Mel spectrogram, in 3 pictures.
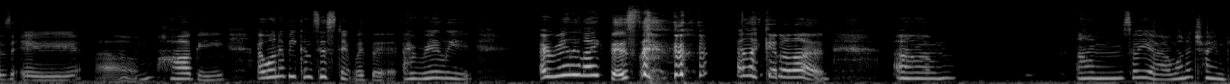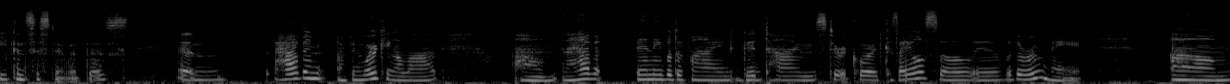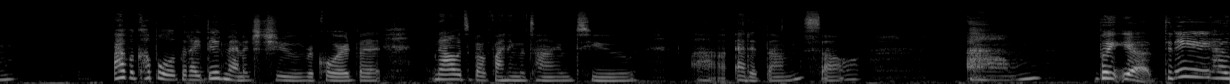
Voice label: F, Afterwork Ramble, Chaotic, Laughing, Code switching, Sirens; [Sound Warning]; [Weird Day]; [Race t alks() with Strangers]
